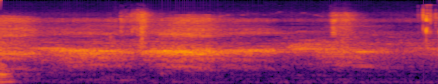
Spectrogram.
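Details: Bats at a roost in a scenic, shaded area with many kinds of trees; a dense, continuous squabbling chatter of harsh, rasping calls with brief high squeaks over it.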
